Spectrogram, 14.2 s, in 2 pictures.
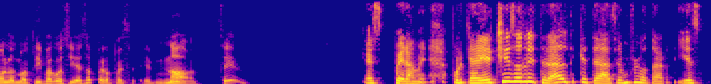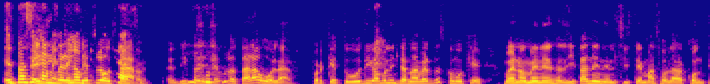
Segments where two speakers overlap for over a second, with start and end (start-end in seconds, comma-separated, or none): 7.4-8.6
